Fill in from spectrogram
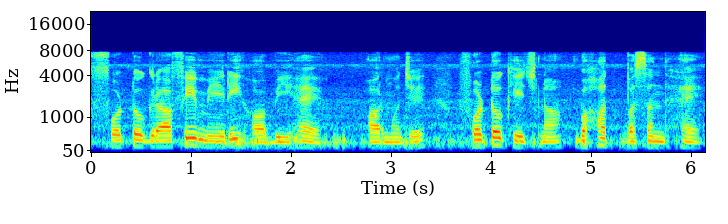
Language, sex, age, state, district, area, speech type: Urdu, male, 18-30, Uttar Pradesh, Shahjahanpur, rural, spontaneous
